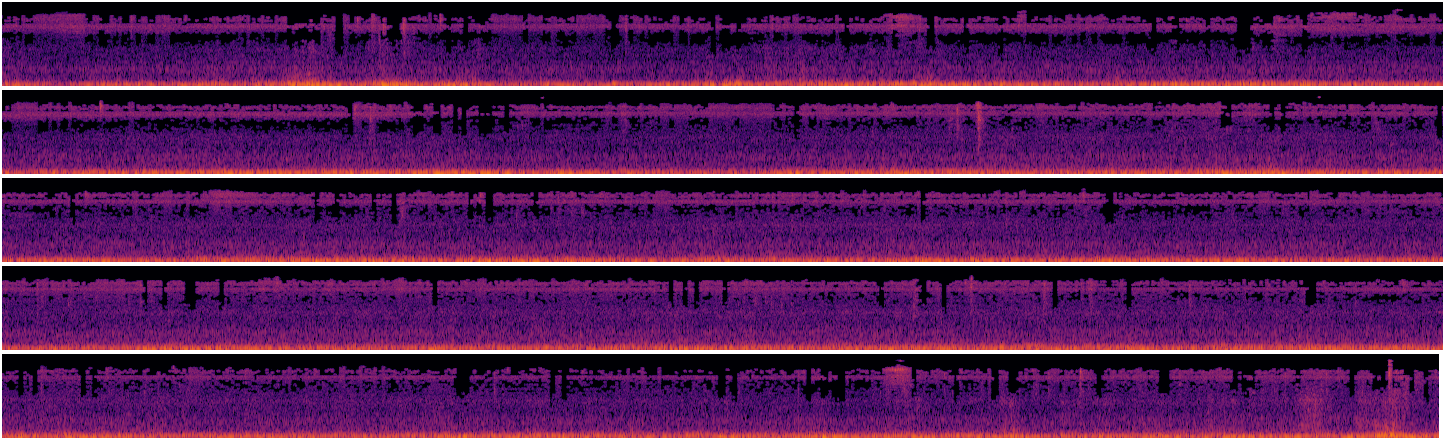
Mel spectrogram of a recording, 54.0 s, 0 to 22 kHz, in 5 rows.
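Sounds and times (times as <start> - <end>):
train rumbling at speed: 0.0 - 54.0.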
